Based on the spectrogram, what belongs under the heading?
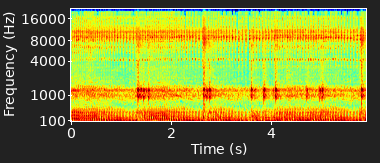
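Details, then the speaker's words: Generic 389 cc engine on a General RS5500 portable generator, with starting fluid sprayed directly into the carburetor intake. It catches and runs unevenly with sharp pops but won't stay running; fuel is not reaching the system, and it will need rebuilding. "it starts and it runs with the starting fluid but it doesn't stay on because the fuel is not getting to the system"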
